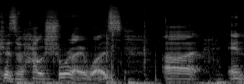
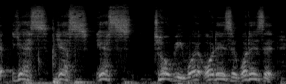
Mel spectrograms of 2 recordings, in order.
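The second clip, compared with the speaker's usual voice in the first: anxious dad; 7 semitones higher than usual. Retold or imitated. Acting dad anxiously answering child.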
